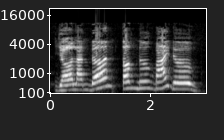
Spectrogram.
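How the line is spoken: Raised ceremonial voice. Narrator (Vietnamese): Tư Lễ cất cao giọng

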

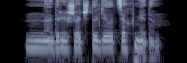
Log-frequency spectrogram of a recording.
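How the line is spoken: Muffled, flat voice. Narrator (Russian): глухо сказал Эмиль

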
